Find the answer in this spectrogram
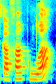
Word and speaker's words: Kaffa Kuwvva: Just to begin, our company's name is Kaffa Kuwvva. That's the right pronunciation for the word that we have coined for the name of the company.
